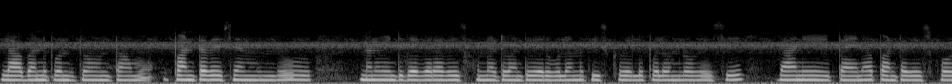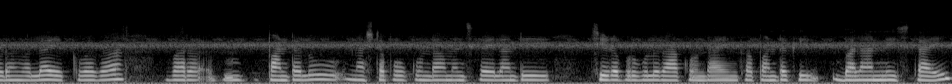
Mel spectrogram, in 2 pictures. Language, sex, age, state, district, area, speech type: Telugu, female, 30-45, Andhra Pradesh, Visakhapatnam, urban, spontaneous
